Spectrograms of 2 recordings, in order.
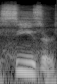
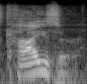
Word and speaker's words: Caesar: I mean it's like how many people say Caesar Caesar Caesar it's Kaiser yeah and a Kaiser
